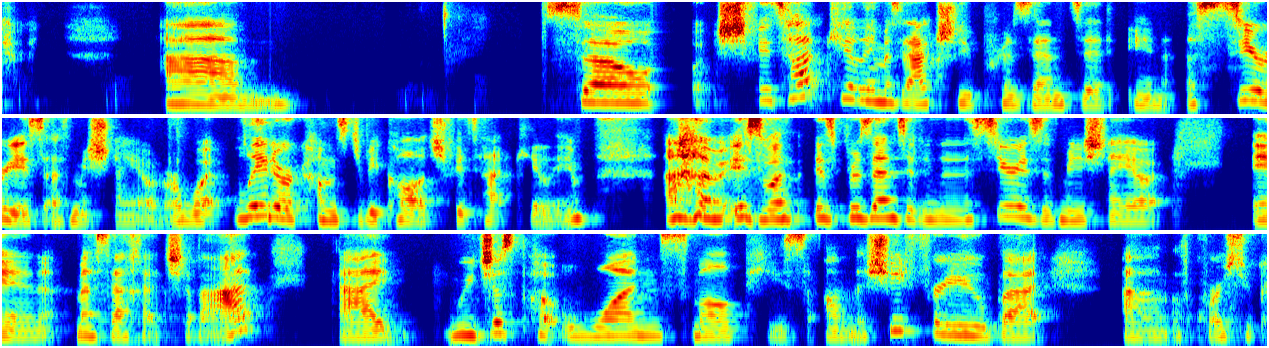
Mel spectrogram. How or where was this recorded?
video call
